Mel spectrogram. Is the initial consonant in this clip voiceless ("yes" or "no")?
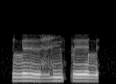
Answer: no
